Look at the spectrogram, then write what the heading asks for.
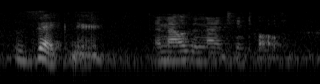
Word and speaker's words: Wegener: He is German, so the W is a V. Wegener.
